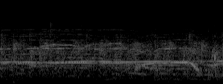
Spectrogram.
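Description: Applause and cheering from a Watertown crowd giving a standing ovation at a Class C state tournament baseball game against Cold Spring, a steady dense wash of sound with a faint tonal whine running through it.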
